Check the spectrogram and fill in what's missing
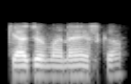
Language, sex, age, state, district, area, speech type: Hindi, male, 60+, Rajasthan, Jaipur, urban, conversation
